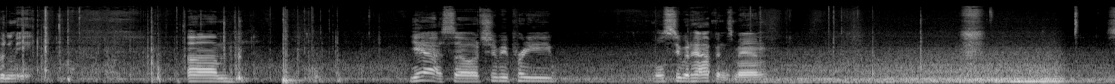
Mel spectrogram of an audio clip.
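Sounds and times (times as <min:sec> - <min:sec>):
speech: 0:00.0 - 0:00.5, 0:01.9 - 0:02.5, 0:04.1 - 0:05.7, 0:06.5 - 0:07.9
car engine starting: 0:00.0 - 0:11.1
dull thump: 0:02.8 - 0:03.5.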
